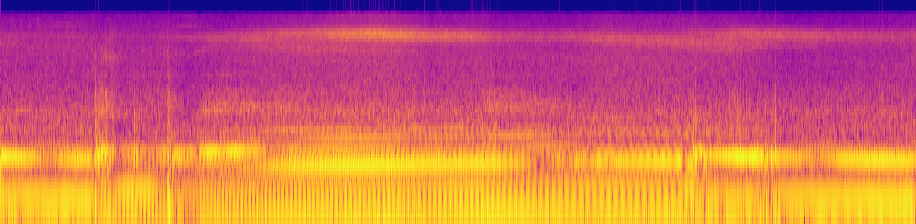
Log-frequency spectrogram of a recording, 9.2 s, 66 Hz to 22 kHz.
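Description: Ferrari 488 Spider's twin-turbo V8 running under way at moderate revs, its pitch drifting slowly. The note breaks briefly about a second in, again just under two seconds in, and around seven seconds in, each time settling at a new pitch as the gearbox shifts.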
